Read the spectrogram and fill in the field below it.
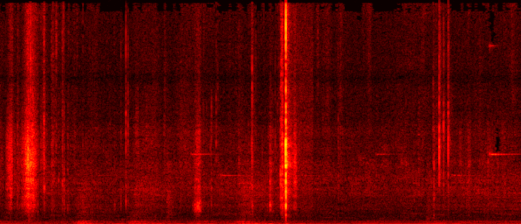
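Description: Cotton fluff rustles softly as fingers stuff it into a glass bowl.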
